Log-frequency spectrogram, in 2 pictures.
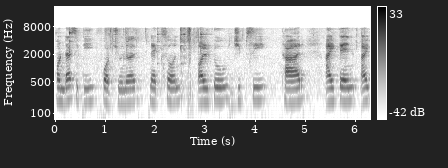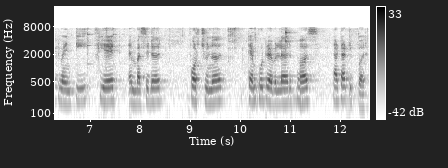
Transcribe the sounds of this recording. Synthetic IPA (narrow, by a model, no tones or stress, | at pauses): hɔ̃ɳɖasiʈifɔɾt͡ɕunəɾneksɔnɔlʈod͡ʑipsi | t̪ʰaɾ | ajʈenaiʈʋẽɳʈifieʈẽmbaseɖəɾ | fɔɾt͡ɕunəɾ | ʈẽmpoʈɾeʋeləɾbʱəs | t̪aʈaʈipːəɾ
